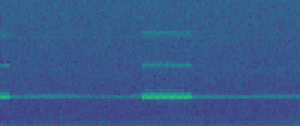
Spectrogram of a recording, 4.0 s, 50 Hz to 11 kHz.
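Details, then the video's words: A cricket on a summer night, picked up by a Zoom H5, keeps a constant shrill high note, with one loud sustained pulse of over half a second midway and the tail of another at the very start. "Summer Night Cricket Sound Effect"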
